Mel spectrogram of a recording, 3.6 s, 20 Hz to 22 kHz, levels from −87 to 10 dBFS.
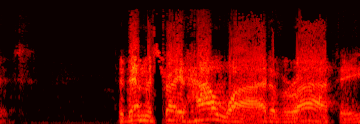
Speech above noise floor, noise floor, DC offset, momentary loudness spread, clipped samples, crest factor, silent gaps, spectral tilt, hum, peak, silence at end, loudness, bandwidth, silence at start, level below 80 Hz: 41 dB; -74 dBFS; under 0.1%; 5 LU; under 0.1%; 20 dB; none; -3 dB/octave; none; -16 dBFS; 0 s; -33 LUFS; 16 kHz; 0 s; -60 dBFS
